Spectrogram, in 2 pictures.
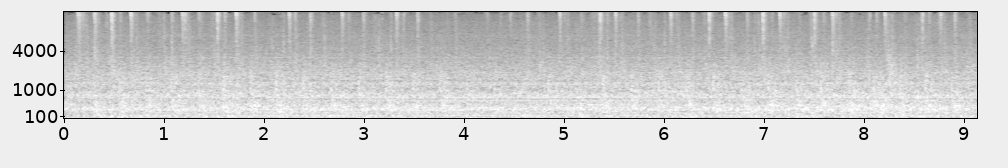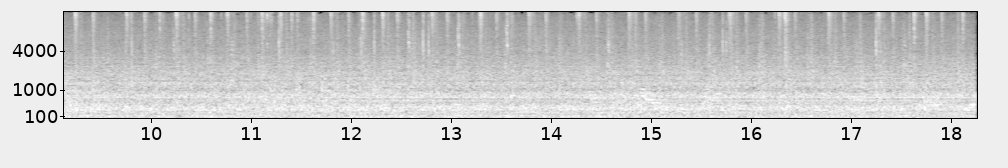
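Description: Hand-operated bat rolling machine turning a DeMarini Voodoo One BBCOR bat between its rollers: a steady rolling noise with a dense patter of light ticks and a faint steady hum.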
